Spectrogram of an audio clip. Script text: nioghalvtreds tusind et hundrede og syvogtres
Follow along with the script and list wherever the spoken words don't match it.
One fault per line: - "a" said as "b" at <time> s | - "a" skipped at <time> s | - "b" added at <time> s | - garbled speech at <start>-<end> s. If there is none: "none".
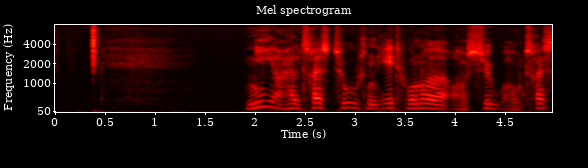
none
